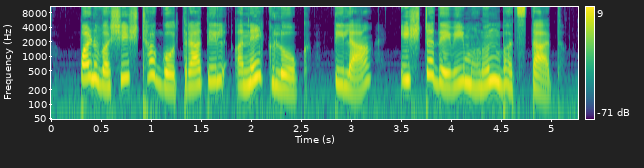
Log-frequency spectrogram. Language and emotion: Marathi, neutral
